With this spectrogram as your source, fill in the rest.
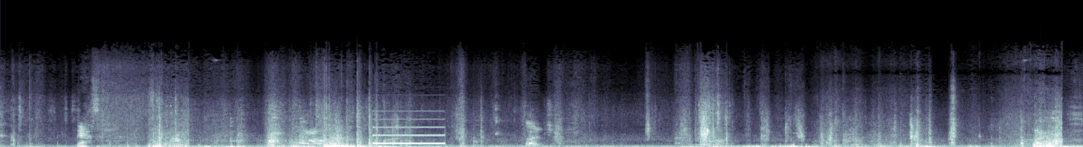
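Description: Things clatter and thump inside a storage unit.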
